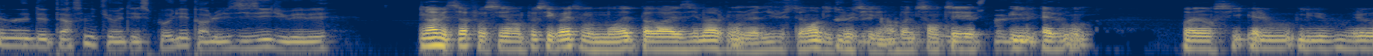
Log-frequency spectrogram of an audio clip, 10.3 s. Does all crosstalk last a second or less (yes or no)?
no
